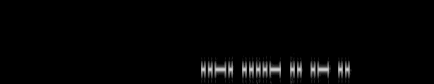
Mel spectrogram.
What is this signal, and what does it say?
Morse code, heard as a keyed tone, about 36 wpm, 700 Hz. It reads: F4IAI
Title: DXCC-100 Call Signs - 5 Characters - Repeated 3x - 35wpm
